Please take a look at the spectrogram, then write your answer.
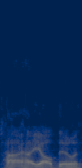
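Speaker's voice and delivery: mock Texan host, slow and loud; Ross's drawl. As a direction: drawl it out like a genial Texan tycoon. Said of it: "Ross comes in, says".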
